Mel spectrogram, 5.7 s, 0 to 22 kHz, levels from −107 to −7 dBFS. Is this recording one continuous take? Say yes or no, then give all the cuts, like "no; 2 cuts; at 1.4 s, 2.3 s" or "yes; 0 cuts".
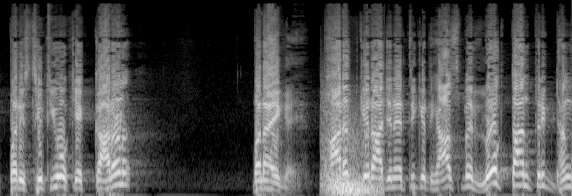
no; 1 cut; at 3.2 s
